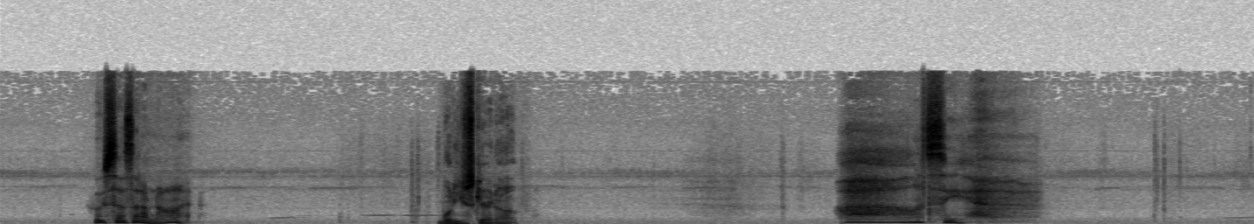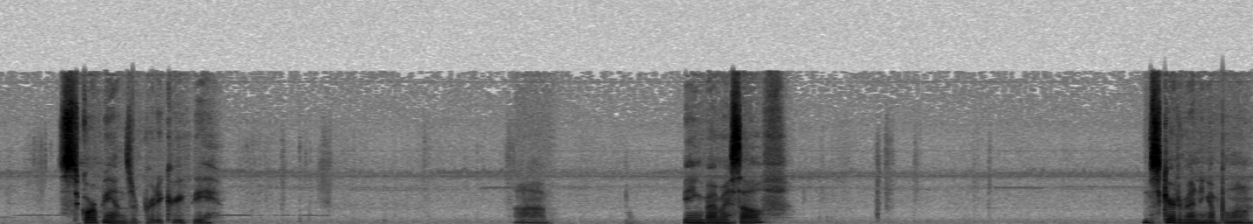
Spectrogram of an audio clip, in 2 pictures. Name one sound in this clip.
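A young girl speaks softly and quietly, close by.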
